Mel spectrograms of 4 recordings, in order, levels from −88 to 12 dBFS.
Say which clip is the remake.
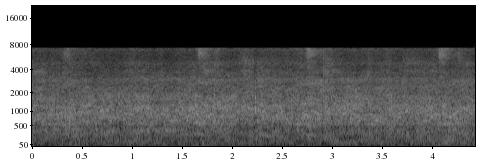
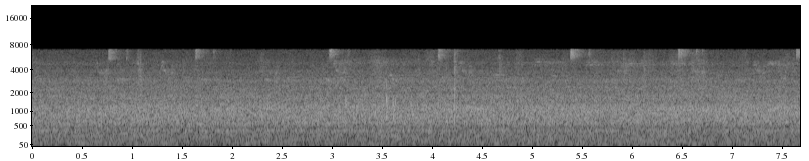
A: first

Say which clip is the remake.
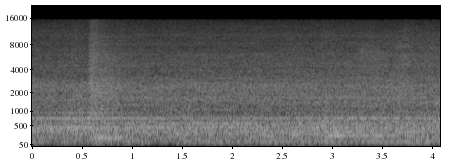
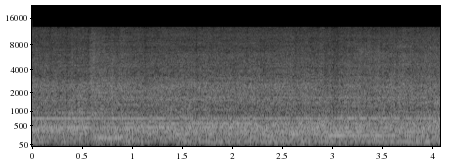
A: first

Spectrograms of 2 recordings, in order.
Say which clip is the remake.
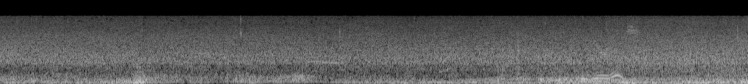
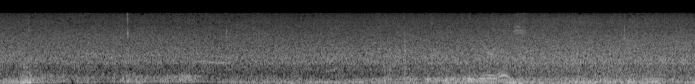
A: second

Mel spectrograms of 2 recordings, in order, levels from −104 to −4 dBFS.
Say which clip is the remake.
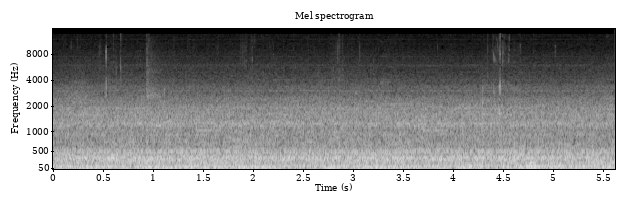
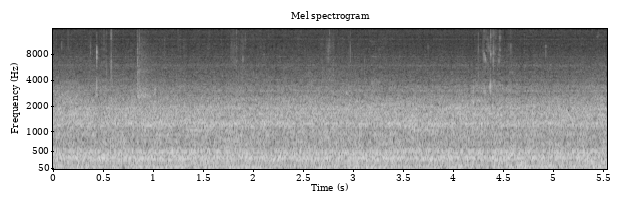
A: second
